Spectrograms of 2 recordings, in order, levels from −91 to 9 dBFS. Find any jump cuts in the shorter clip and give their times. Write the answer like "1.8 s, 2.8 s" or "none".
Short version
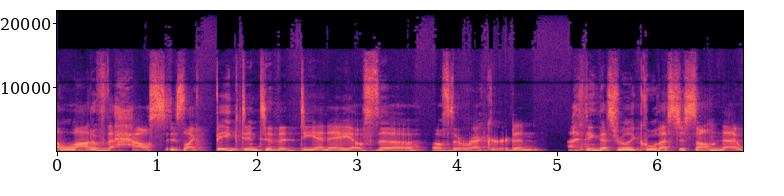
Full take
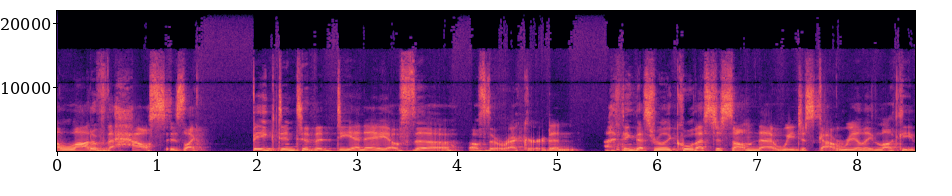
1.5 s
